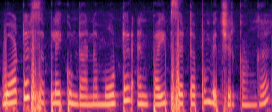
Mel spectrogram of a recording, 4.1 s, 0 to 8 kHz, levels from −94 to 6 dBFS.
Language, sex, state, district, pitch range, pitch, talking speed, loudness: Tamil, female, Tamil Nadu, Nilgiris, 225-260 Hz, 240 Hz, 105 wpm, -15 LUFS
